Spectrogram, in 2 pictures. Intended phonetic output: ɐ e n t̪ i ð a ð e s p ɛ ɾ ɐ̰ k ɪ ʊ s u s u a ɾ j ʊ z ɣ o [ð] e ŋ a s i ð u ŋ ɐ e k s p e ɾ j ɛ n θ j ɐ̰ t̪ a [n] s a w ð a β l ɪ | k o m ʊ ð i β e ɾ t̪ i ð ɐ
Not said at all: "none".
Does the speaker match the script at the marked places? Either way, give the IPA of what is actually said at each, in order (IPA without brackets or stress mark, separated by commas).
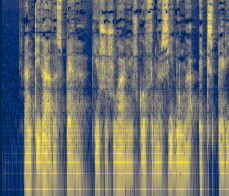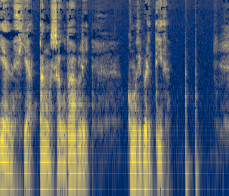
θ, ŋ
